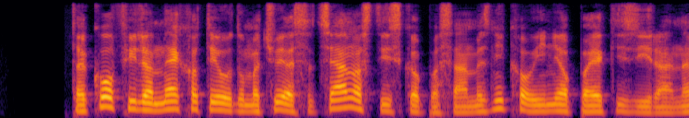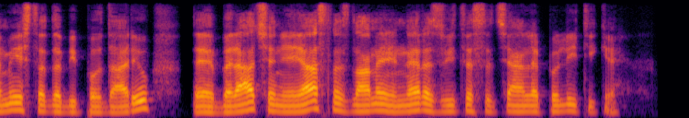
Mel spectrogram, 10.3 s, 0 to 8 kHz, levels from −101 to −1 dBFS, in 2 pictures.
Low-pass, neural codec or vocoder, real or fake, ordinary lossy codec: 7.2 kHz; codec, 16 kHz in and 24 kHz out, 1 kbps, XY-Tokenizer; fake; none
